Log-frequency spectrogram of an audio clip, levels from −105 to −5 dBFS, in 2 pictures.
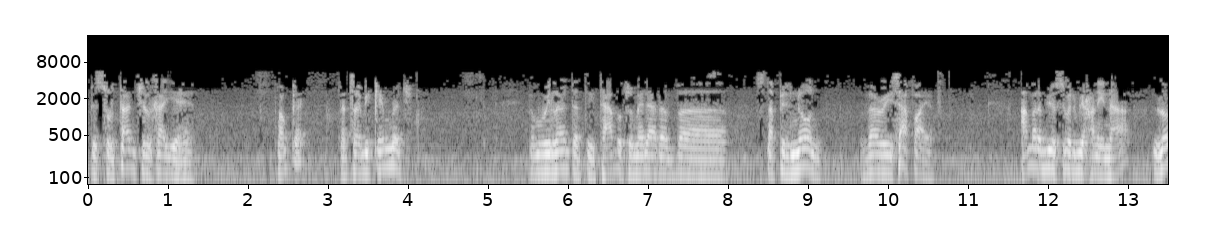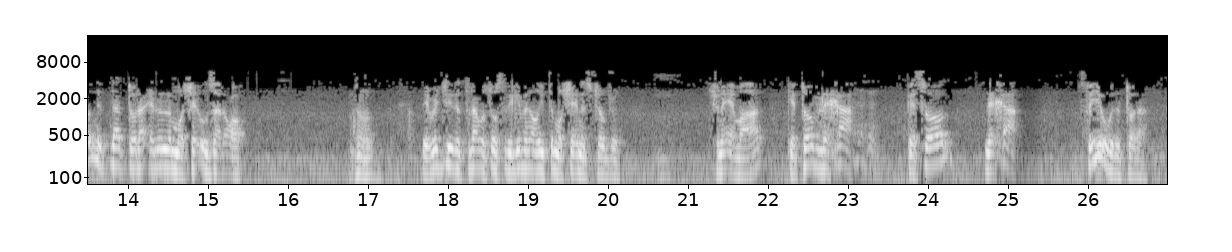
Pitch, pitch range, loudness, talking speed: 115 Hz, 105-130 Hz, -20 LUFS, 140 wpm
